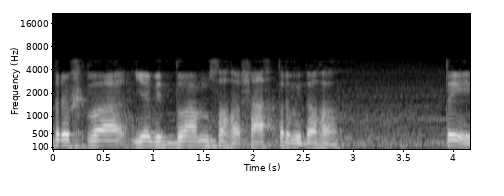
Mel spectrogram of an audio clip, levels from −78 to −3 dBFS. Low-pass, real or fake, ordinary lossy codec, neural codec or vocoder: 5.4 kHz; fake; none; autoencoder, 48 kHz, 32 numbers a frame, DAC-VAE, trained on Japanese speech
